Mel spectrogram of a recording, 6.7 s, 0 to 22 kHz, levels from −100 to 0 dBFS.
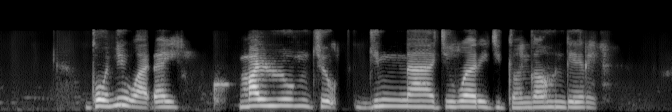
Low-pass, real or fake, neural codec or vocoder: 7.2 kHz; fake; codec, 16 kHz, 1 kbps, X-Codec, HuBERT features, trained on general audio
